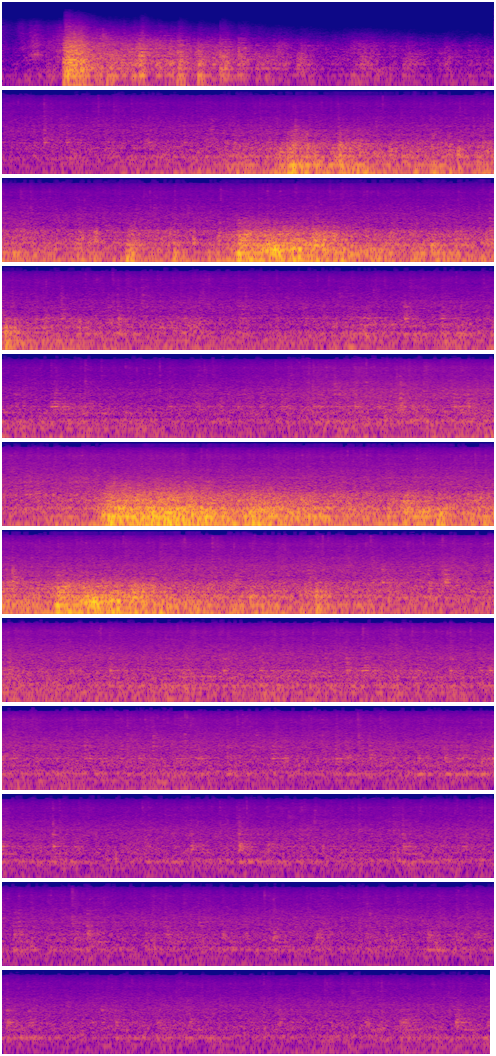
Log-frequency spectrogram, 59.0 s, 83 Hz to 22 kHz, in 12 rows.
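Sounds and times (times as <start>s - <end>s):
thunder rumbling: 0.0s - 43.8s
steady rain falling: 0.0s - 59.0s.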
